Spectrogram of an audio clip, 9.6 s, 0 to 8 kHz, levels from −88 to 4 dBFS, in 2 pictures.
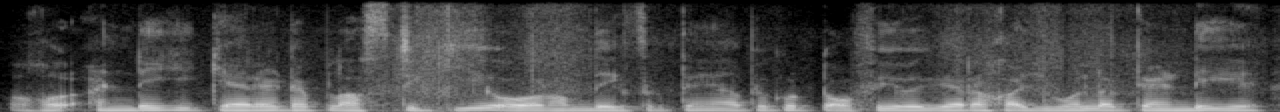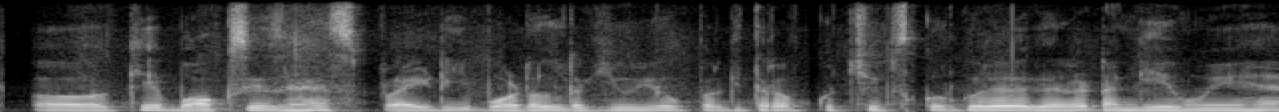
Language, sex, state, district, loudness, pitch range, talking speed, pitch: Hindi, male, Uttar Pradesh, Jalaun, -17 LUFS, 135-150 Hz, 255 wpm, 140 Hz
